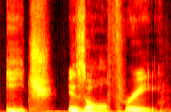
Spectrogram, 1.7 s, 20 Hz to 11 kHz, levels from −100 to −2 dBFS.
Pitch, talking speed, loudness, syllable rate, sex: 100 Hz, 140 wpm, -17 LUFS, 2.9 syllables/s, male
